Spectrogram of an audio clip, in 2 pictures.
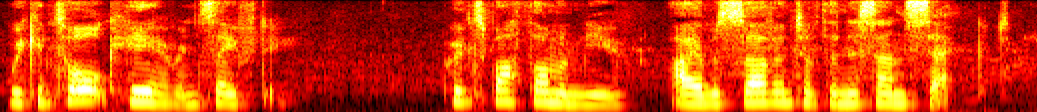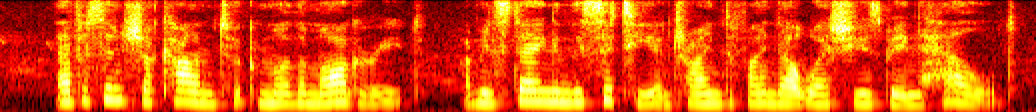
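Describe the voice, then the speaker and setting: A woman's voice: a little high, steady tone, a little fast, dark tone, natural voice. A woman playing an earnest, discreet young nun working as an informant in a radio play. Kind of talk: radio play acting, fan production.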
